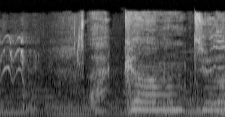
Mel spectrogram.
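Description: A foal whinnying, a brief high wavering call near the start, over the instrumental backing of a song.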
